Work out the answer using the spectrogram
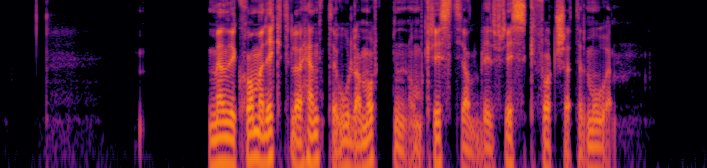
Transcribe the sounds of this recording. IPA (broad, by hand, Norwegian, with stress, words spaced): ˈmɛn ˈʋiː ˈkɔməɾ ˈɪk tl̩ ˈoː ˈhɛntə ˈuːlɑ ˈmɔʈɳ̩ ˈɔm ˈkɾɪstjɑn ˈbliːɾ ˈfɾɪsk ˈfɔʈsɛtəɾ ˈmuːən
